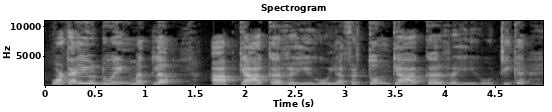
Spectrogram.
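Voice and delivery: ordinary talk, nothing marked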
